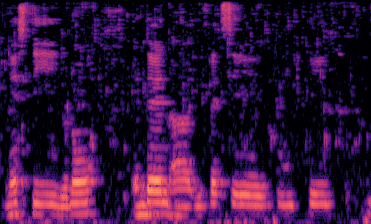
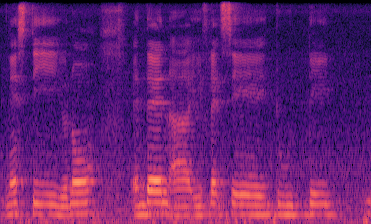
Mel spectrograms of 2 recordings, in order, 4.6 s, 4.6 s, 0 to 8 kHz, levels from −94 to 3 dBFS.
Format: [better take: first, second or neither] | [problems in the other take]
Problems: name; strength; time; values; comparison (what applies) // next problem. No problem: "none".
second | noise reduction (classical method Wiener filter)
